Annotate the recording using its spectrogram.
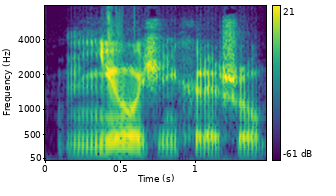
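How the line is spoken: Gloomy. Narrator (Russian): мрачно ответил Питер

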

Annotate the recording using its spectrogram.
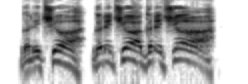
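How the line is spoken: Loud shouting. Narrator (Russian): начал громко кричать он

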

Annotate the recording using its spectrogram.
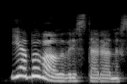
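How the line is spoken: Cheerful. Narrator (Russian): сказала Мелина весело

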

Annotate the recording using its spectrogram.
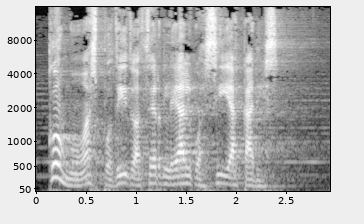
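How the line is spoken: Snapped retort. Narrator (Spanish): le espetó Alice

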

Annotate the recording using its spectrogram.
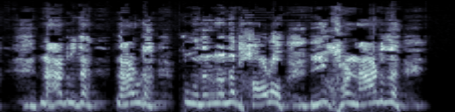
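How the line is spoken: Shouting. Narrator (Chinese): 上边人还喊呢

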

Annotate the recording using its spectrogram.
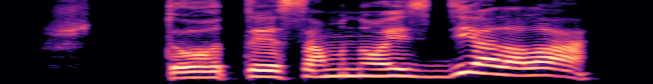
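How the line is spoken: Hare yelling. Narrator (Russian): одновременно заорал заяц

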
